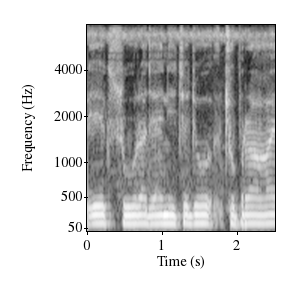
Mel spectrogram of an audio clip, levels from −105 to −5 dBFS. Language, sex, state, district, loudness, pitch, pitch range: Hindi, male, Uttar Pradesh, Shamli, -13 LUFS, 120 Hz, 120-125 Hz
